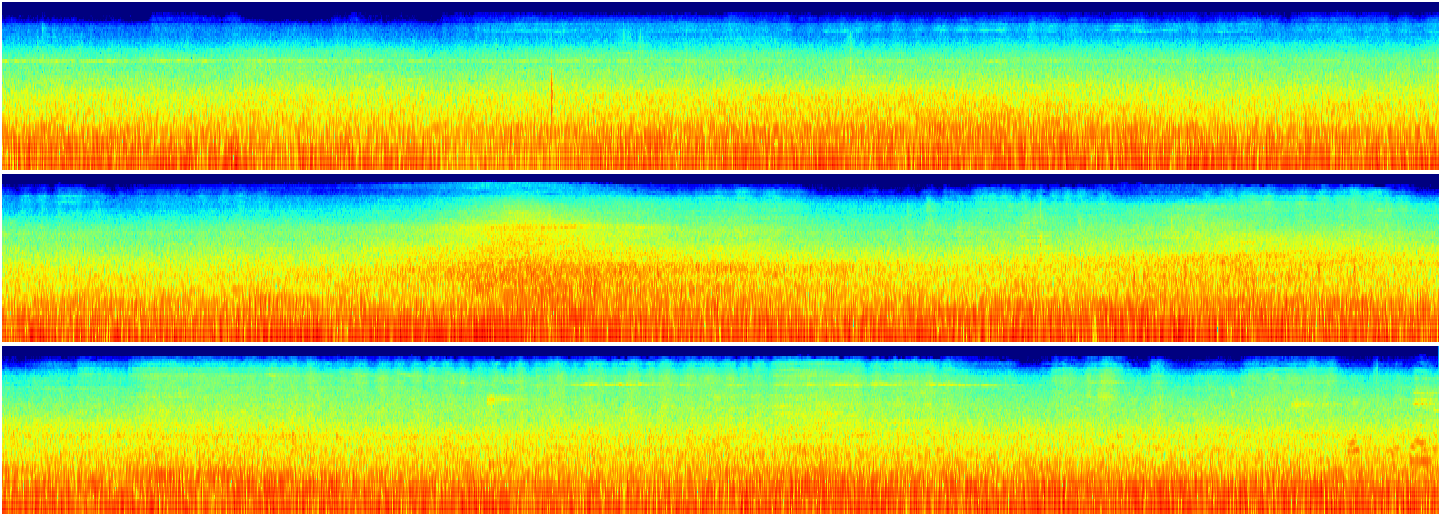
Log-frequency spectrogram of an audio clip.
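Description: Street traffic noise: a steady rumble of vehicles on the road, with one car passing close about halfway through.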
